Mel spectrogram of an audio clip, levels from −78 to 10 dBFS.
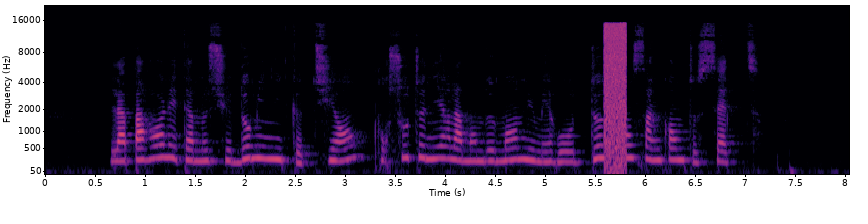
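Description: At 5.59 s the speech gives way to a burst of loud, harsh broadband noise lasting until 5.81 s. These are samples built from the wrong bytes. Each value is assembled misaligned or in swapped order, so the fast-changing low bits dominate and the waveform turns to broadband noise.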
